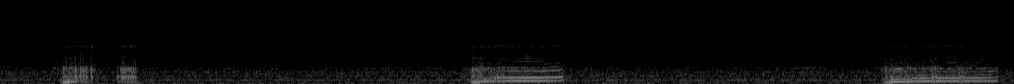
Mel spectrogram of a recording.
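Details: Snoring sounds mixed with a Tokyo cruising scene for relaxing ASMR: short snorts, then two longer buzzing snores about four seconds apart, over a quiet steady hum; snoring.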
